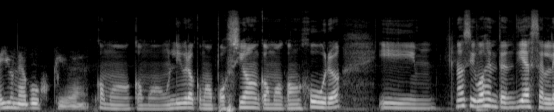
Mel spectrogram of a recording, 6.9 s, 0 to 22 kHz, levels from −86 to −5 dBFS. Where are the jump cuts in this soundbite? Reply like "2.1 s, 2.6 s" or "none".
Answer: 1.2 s, 5.7 s

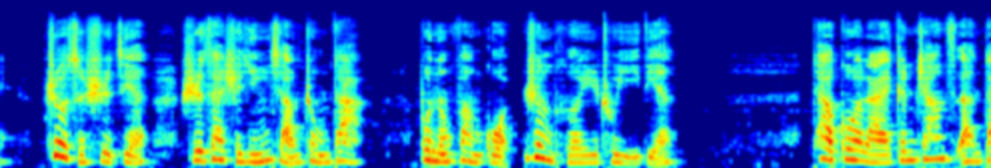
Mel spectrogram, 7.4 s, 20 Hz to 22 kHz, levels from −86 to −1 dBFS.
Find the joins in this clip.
3.0 s

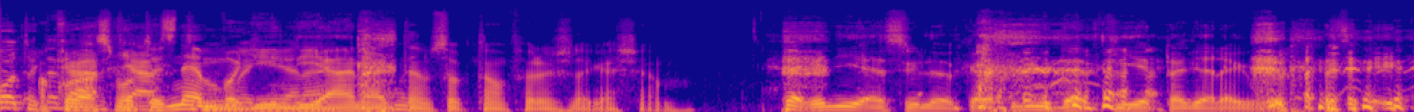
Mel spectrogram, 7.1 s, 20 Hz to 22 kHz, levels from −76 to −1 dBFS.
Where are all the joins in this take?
2.0 s, 3.9 s

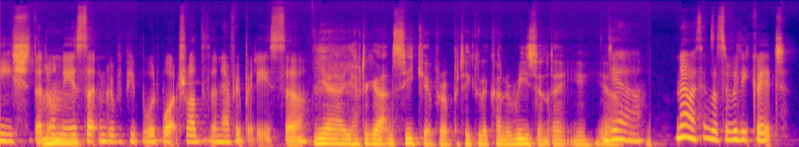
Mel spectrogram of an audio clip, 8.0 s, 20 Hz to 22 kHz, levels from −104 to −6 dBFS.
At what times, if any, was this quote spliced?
5.5 s

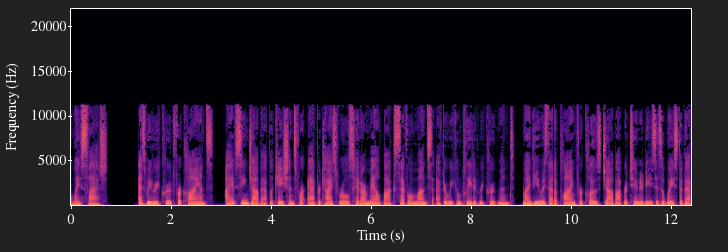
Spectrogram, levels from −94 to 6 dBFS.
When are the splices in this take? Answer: 1.3 s, 8.9 s

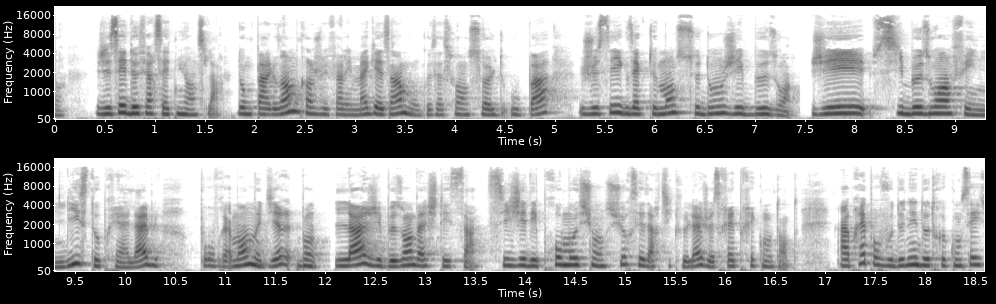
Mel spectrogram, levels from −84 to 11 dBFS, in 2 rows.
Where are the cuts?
12.0 s, 17.0 s

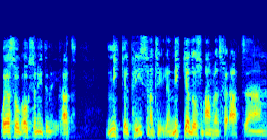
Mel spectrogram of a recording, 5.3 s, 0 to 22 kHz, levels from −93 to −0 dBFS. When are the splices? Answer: 1.2 s

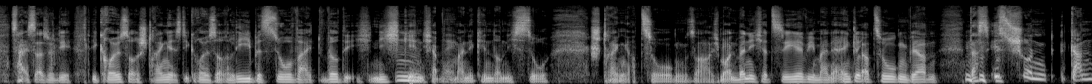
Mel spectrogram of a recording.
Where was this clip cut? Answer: none

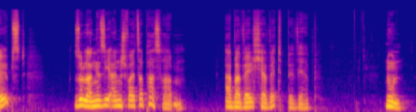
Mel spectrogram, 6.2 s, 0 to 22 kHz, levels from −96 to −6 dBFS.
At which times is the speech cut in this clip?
3.2 s

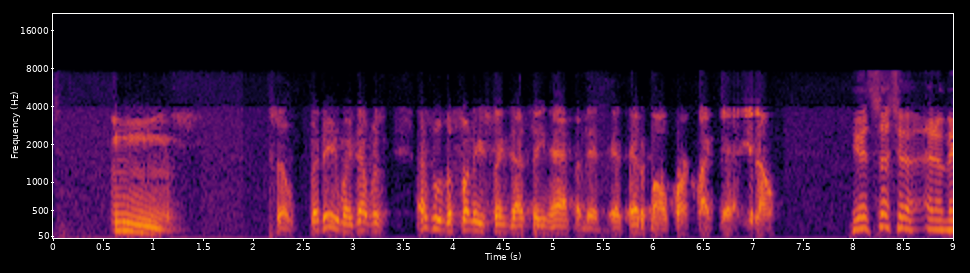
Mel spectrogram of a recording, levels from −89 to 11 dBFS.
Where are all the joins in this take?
2.2 s

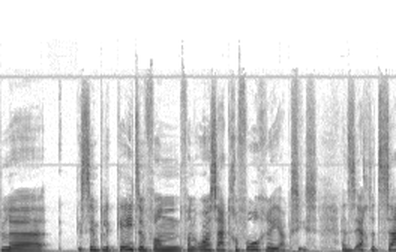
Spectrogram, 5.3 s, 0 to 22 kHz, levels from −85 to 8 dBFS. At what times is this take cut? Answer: none

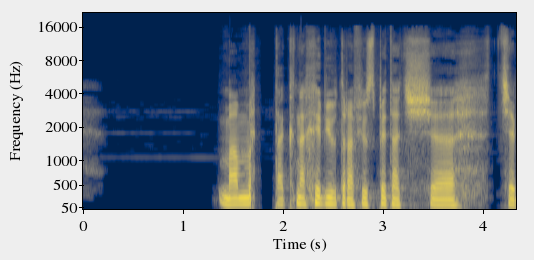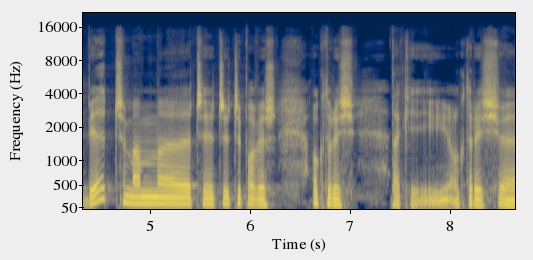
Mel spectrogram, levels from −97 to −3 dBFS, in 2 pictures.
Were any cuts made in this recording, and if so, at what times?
7.4 s

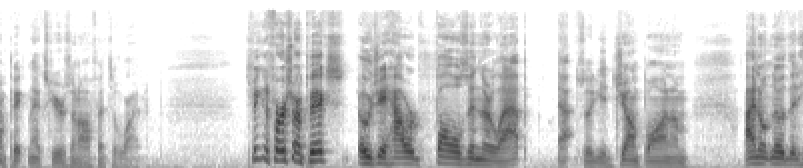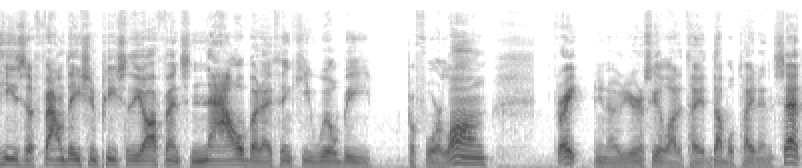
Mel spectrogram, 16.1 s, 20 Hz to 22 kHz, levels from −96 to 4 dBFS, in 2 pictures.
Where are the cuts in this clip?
5.7 s, 13.3 s

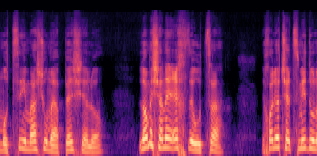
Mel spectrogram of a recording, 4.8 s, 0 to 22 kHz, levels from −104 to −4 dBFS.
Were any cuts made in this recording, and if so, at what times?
none

